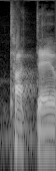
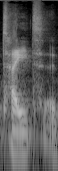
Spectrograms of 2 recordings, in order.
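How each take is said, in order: First: The word is pronounced the Japanese way. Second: The word is pronounced the English way. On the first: "whether you pronounce it Japanese" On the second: "or English"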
